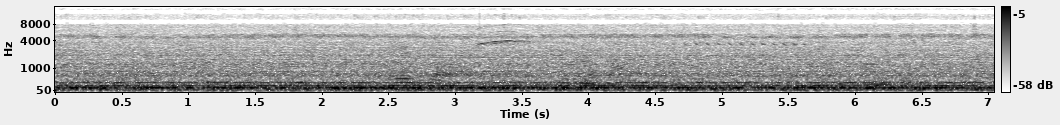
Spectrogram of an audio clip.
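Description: Meitetsu 6000 series electric train standing at the platform with a steady low hum from its running equipment, insects chirping faintly, and one short high chirp about three seconds in.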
